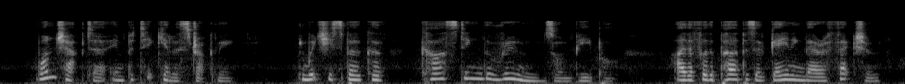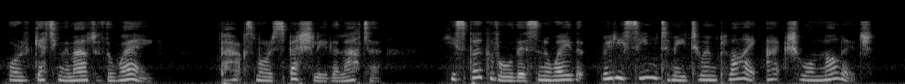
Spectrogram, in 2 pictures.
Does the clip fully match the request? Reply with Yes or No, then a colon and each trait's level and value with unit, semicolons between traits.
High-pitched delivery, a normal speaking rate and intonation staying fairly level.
No: high, 205 Hz; average, 180 wpm; average, 5.2 semitones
